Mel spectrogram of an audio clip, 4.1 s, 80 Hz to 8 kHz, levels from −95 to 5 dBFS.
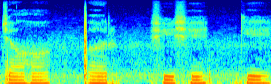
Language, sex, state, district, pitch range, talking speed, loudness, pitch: Hindi, male, Haryana, Rohtak, 115-125 Hz, 60 wpm, -20 LUFS, 120 Hz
